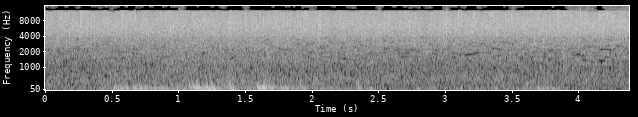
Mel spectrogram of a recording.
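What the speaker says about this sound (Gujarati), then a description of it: "તો સુરત જિલ્લામાં અવિરત ધોધમાર વરસાદ છે" Heavy monsoon rain pours steadily in Surat district, a dense hiss, as low thunder rumbles swell twice early on and then fade into distant grumbles under the downpour.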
